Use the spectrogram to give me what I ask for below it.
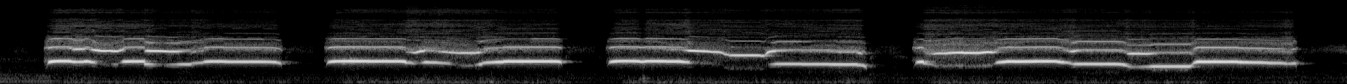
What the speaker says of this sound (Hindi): अब इसकी फ्लूट की आवाज को सुनिएगा।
